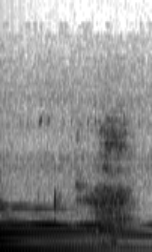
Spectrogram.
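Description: A single low B flat struck on a piano, a rich held tone with strong overtones that slowly fades over about a second, heard alone and close.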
